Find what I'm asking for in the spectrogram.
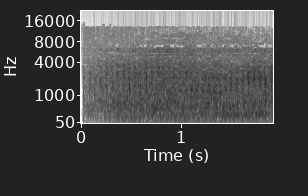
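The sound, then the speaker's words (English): A helicopter hovers over a sinking cruise boat after a ferry collision in Hong Kong, its rotor and engine making a loud, steady thrum with a fast pulsing beat that swells in quickly and then holds level. “A helicopter hovers above a sinking cruise boat apparently hit by a ferry.”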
